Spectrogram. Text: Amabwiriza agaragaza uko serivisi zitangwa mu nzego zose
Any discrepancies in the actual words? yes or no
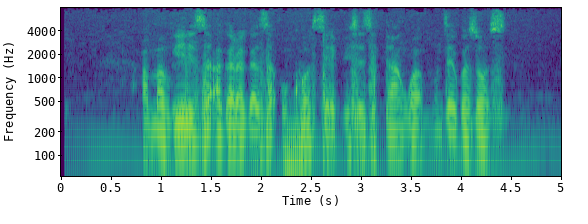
no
